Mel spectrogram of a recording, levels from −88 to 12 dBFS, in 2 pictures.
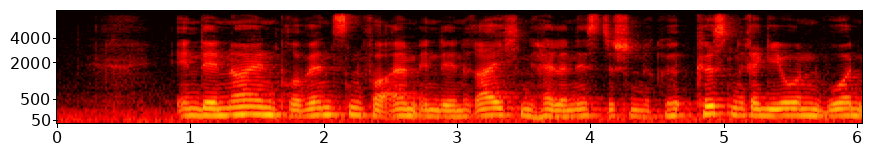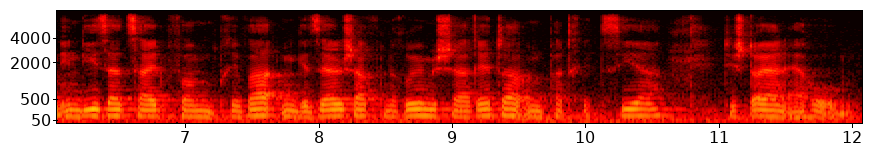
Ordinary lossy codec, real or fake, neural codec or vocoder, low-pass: none; real; none; 7.2 kHz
